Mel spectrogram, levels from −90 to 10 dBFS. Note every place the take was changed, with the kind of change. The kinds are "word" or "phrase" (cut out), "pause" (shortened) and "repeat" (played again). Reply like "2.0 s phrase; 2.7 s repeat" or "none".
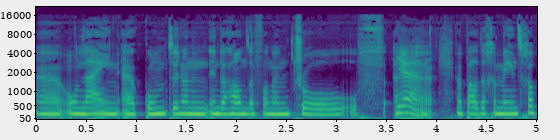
none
